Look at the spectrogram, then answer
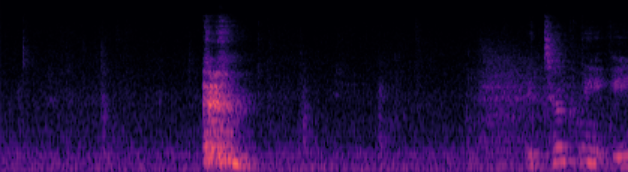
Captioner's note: clears throat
